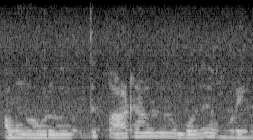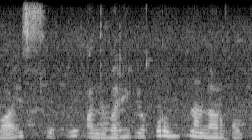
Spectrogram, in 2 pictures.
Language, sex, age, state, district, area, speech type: Tamil, female, 45-60, Tamil Nadu, Perambalur, rural, spontaneous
